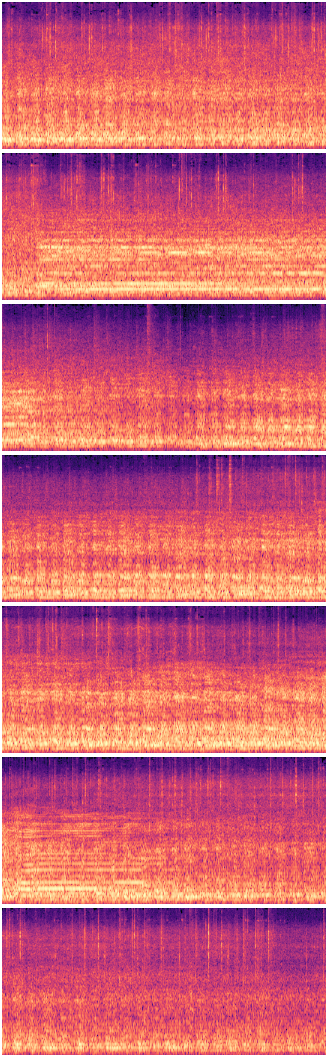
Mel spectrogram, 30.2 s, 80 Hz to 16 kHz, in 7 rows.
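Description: Lionel O-gauge Southern Pacific GS-2 train running on three-rail track, with a steady rolling clatter from the wheels. The locomotive's onboard sound system blows its steam whistle twice: a long blast about five seconds in lasting about four seconds, and a shorter one a little past the twenty-second mark.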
